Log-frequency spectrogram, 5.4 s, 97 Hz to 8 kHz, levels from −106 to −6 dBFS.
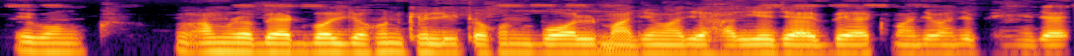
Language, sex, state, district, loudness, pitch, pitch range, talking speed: Bengali, male, West Bengal, North 24 Parganas, -17 LUFS, 125 Hz, 125-135 Hz, 190 wpm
